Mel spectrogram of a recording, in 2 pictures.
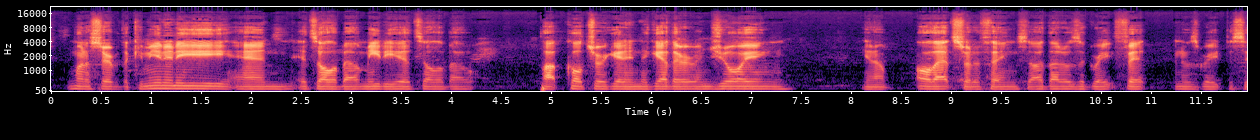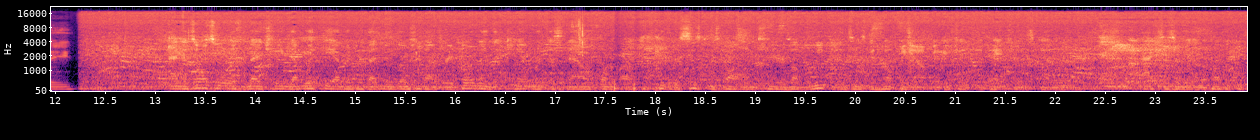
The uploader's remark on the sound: Welcome to our New York Library Association Conference Episode. This is our second year podcasting from the conference.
